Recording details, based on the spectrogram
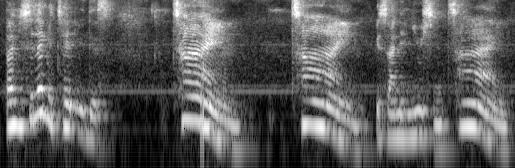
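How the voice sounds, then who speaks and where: A woman's voice: deep voice, sing-song, a little slow, a little mellow, echoey room, slight background noise, rough recording. A woman with a Ghanaian accent giving a rambling spiritual monologue, repeating herself and dropping in emphatic exclamations. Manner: repetitive, emphatic, full of exclamations. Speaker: spiritual speaker.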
